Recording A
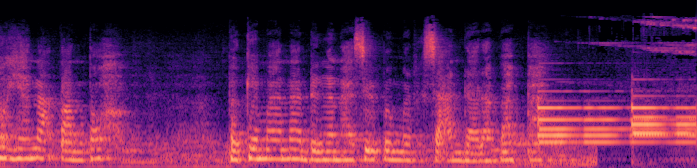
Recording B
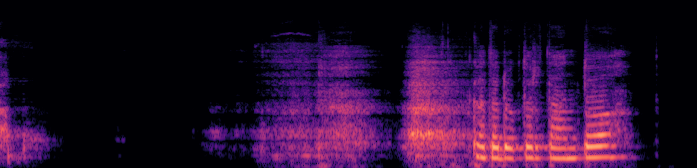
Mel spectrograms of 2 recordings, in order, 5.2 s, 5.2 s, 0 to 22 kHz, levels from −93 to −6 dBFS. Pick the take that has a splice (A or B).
A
